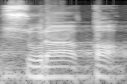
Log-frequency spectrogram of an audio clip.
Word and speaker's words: سراقہ: سراقہ بڑا قاف ہے, سراقہ.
